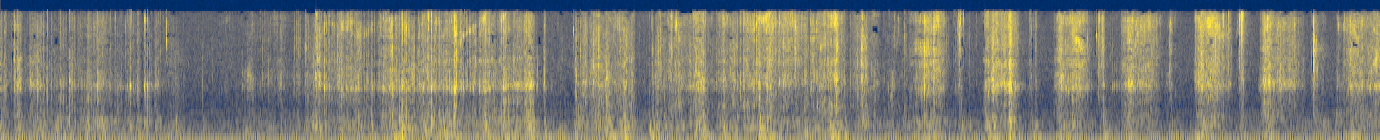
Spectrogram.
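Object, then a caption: Half watermelon, flesh scratched by fingernails. Long red nails dig into and scratch the flesh of a half watermelon resting on a plate. The result is soft, bright tearing and crinkling scrapes that come in irregular bursts, mostly high-pitched with little low end, growing more choppy and distinct toward the end.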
